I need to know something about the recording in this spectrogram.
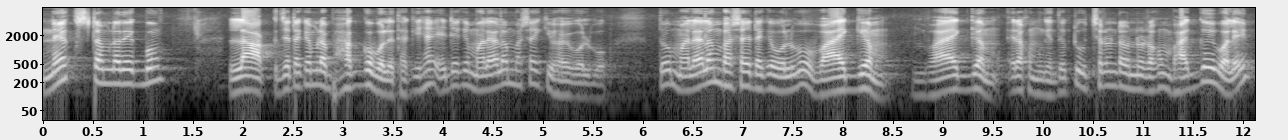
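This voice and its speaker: A man from Bengal teaching vocabulary in a lesson video, slowly repeating each word. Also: on the high side, a bit bright. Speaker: language teacher.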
